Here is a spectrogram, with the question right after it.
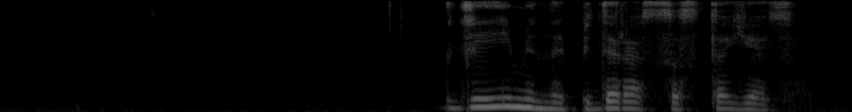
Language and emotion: Russian, angry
